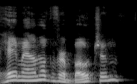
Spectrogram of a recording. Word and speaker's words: Bochum: VfL Bochum, I believe is how you pronounce it. Right? – Yeah, very nice.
